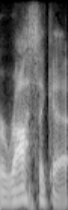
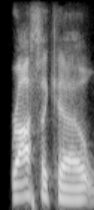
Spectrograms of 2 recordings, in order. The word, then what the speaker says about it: Rasika: So the last course here, we had Rasika with pretzels, or Rasica, I think is how they pronounce her name.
